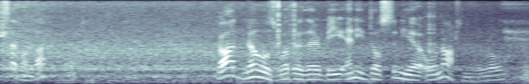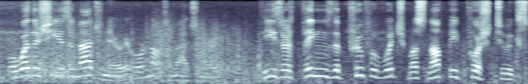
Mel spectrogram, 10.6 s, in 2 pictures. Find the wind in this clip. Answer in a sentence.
You can hear the wind from 5.0 to 10.5 s.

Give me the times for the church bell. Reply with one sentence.
The church bell can't be heard in this clip.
